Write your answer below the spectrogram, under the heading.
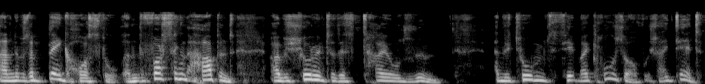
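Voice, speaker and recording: Talking at a very fast pace in a Scottish accent, a man has a fairly high pitch, a dark, mellow tone and very wide pitch swings. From Scotland. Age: 70s. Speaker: author and speaker. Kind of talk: interview conversation.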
